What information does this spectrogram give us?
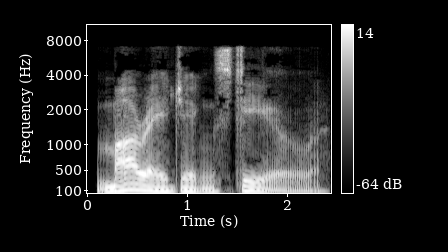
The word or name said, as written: maraging steel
